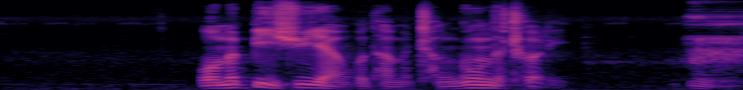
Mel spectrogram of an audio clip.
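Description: A man speaks calmly and earnestly.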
